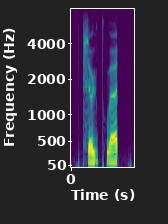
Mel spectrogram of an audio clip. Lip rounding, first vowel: rounded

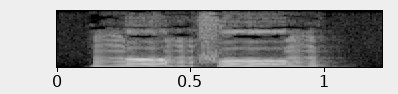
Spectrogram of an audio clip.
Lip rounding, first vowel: unrounded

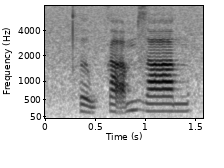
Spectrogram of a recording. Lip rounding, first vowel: unrounded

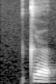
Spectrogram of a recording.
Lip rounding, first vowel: unrounded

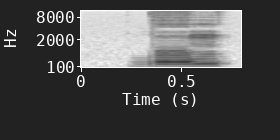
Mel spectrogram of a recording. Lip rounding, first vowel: rounded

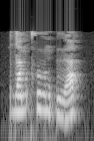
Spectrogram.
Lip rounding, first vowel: unrounded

